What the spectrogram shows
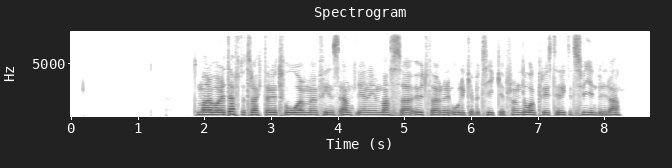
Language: Swedish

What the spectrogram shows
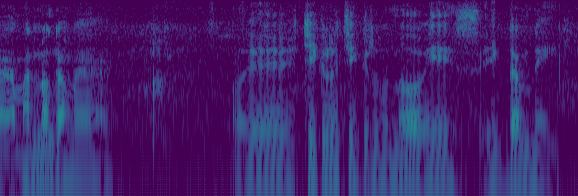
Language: Gujarati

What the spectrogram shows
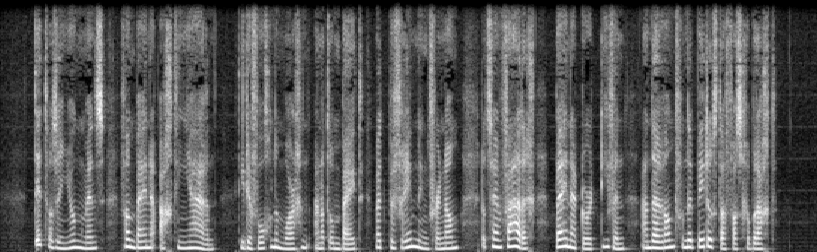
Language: Dutch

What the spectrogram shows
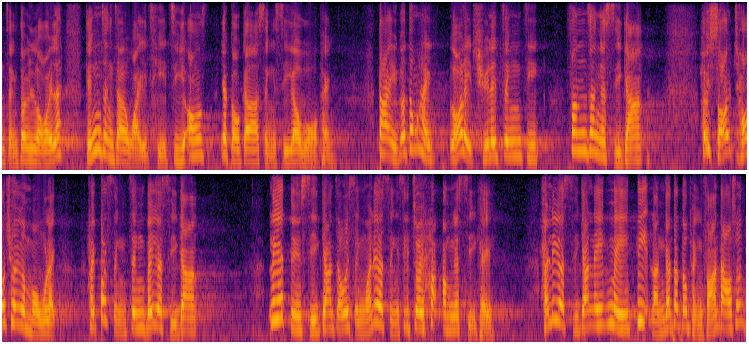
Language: Cantonese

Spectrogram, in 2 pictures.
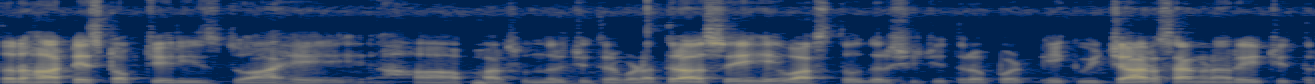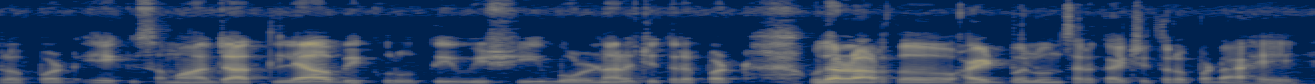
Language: Marathi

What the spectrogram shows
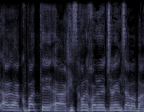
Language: Hebrew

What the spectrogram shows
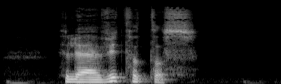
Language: Kabyle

